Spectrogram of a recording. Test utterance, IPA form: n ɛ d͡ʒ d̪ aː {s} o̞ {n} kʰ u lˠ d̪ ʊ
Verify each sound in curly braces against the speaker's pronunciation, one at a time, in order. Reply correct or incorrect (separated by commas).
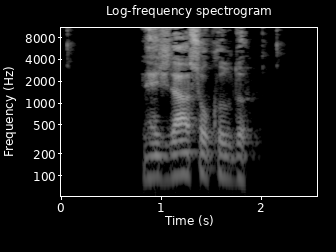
correct, incorrect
